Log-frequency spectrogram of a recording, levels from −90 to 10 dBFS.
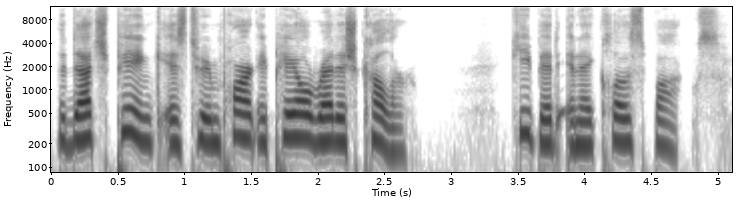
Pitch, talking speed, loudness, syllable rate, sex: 210 Hz, 190 wpm, -19 LUFS, 4.8 syllables/s, female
